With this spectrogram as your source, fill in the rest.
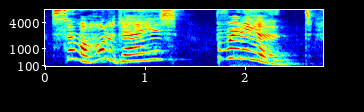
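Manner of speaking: high, loud, thrilled; excited. Shown as a demonstration. Teacher demonstrating excitement for an exclamation mark. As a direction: gush about the summer holidays. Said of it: "You might use it for surprise or excitement".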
